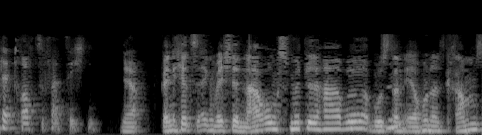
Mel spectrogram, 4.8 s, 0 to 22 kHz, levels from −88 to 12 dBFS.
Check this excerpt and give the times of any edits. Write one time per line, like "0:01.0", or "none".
0:01.5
